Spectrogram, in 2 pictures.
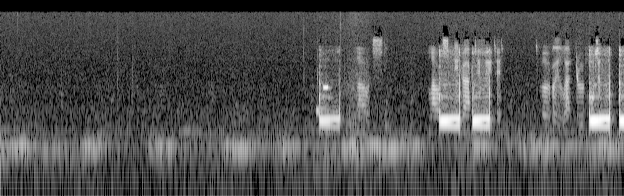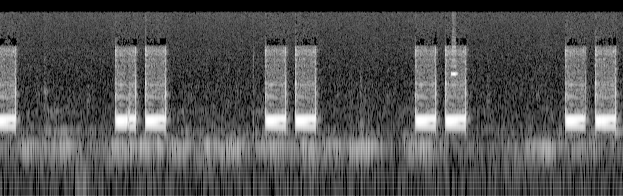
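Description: A flurry of mobile phone keypad tones as a contact is dialed, then evenly spaced double ringing tones repeating every few seconds, played on loudspeaker, clear over a faint steady hum.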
